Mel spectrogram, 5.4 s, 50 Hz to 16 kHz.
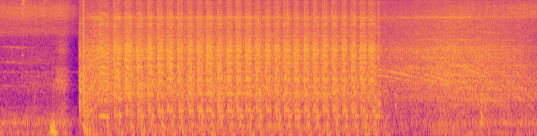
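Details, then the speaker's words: Willys CJ2A Jeep, first-start attempt with coil wire refitted: starter churns steadily about three and a half beats a second for three seconds, never catches; owners suspect the carburetor bowl isn't full yet, and ignition timing is uncertain. "Maybe the bowl's not full yet. Might take a minute, right?"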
